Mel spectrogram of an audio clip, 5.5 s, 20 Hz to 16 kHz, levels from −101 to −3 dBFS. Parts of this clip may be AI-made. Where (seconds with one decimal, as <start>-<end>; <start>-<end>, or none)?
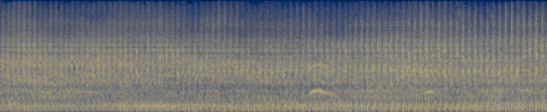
1.6-3.5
